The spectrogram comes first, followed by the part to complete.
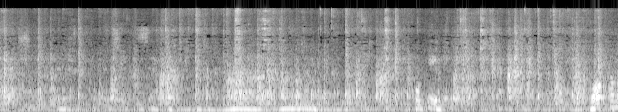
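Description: A man's voice talking, low and muffled, playing through computer speakers.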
